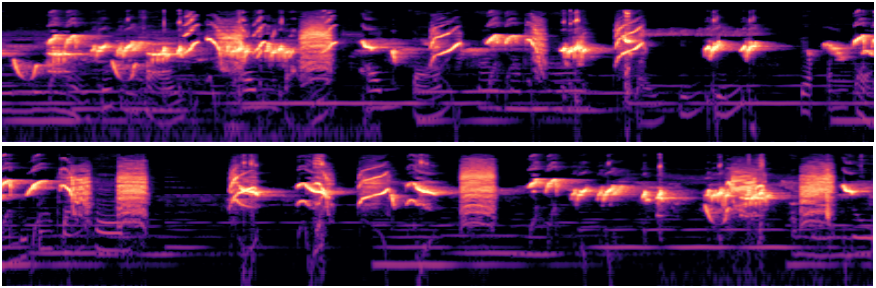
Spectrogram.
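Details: Drongo calls used as a lure for net-trapping drongos (black, forest and fish-tailed drongo named): a fast, varied run of harsh chatters, metallic notes and bright whistles, mostly high-pitched, with a faint low hum beneath.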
